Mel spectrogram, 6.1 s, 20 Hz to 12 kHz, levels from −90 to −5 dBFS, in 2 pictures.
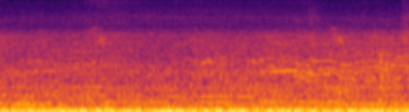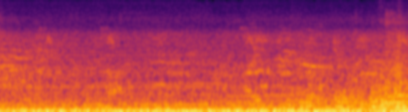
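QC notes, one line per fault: No faults heard anywhere in this recording.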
